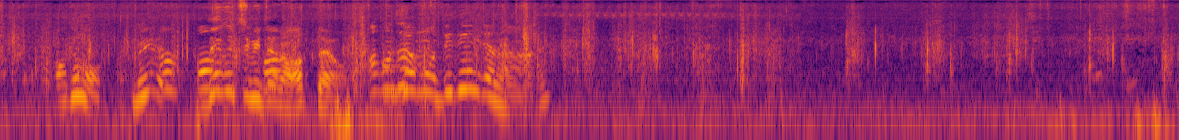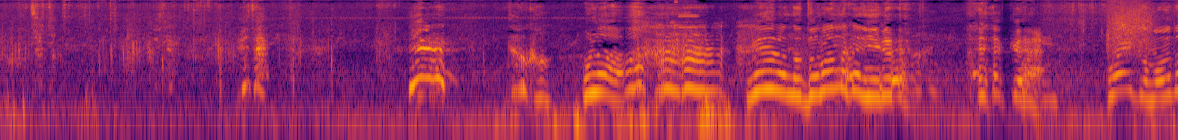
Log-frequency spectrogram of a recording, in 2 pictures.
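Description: A young man talks excitedly nearby.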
